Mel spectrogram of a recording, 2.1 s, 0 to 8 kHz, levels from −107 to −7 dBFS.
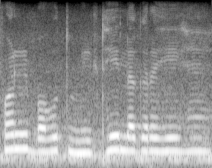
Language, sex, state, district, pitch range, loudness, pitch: Hindi, male, Punjab, Fazilka, 180-210 Hz, -13 LUFS, 200 Hz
